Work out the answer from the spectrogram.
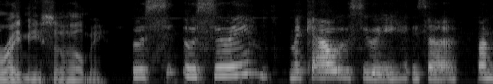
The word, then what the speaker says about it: Usui: thank you so much thank you am I pronouncing the US yusai people are gonna write me so help me Usui Macau usui is a from Japan oh really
